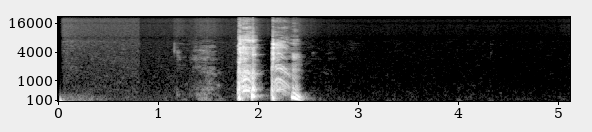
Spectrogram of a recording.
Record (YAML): cough_length: 5.1 s
cough_amplitude: 32766
cough_signal_mean_std_ratio: 0.2
survey_phase: beta (2021-08-13 to 2022-03-07)
age: 18-44
gender: Male
wearing_mask: 'No'
symptom_none: true
smoker_status: Never smoked
respiratory_condition_asthma: false
respiratory_condition_other: false
recruitment_source: REACT
submission_delay: 2 days
covid_test_result: Negative
covid_test_method: RT-qPCR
